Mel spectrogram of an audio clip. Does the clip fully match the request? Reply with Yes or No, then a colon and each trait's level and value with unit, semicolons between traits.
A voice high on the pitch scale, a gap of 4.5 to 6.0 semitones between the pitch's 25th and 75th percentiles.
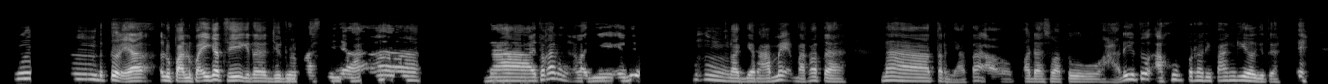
No: medium, 165 Hz; average, 5.2 semitones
